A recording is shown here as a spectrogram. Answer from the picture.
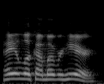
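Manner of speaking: soft, high-pitched call across the room; calling without yelling. Shown as a demonstration. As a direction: catch someone's attention across a room, kept quiet. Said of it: "without being super loud".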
